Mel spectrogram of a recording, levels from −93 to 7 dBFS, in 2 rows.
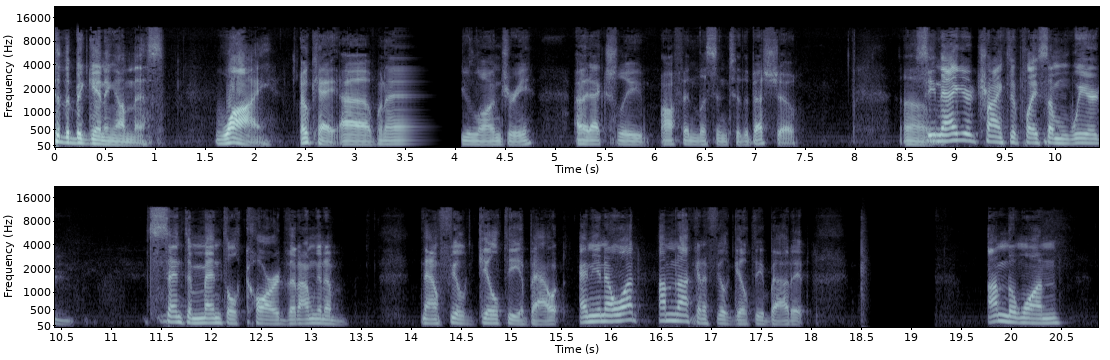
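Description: Microphone overload at 0.02 to 0.46 s and again at 1.72 to 1.91 s: peaks reach about 4 dB past the converter's limit, likely from an input level set too high, so their tops are flattened. The loudest syllables gain a harsh crackle, lighter at first, with about 1.5% of samples clipped, and heavier in the second stretch, where about 7% of samples are clipped.

Microphone volume stepped down at 0.04 s, 3.12 s and 9.03 s: the level drops suddenly by about 2, 3 and 4 dB, voice and background together. This is likely the call software cutting the device's input gain in single steps after finding the microphone too loud.

Long network dropout at 3.41 to 4.09 s and 18.51 to 19.26 s: about 0.66 s and 0.74 s of sound never arrived, likely lost on the network. The receiver stretches the last sound into a fading buzz, then goes silent, for about 0.28 s in the first gap and 0.65 s in the second. The audio resumes without the missing part. 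Through the Opus call path, the sound tops out near 12 kHz.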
